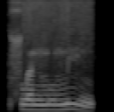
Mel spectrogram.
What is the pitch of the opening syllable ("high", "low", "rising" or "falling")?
high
